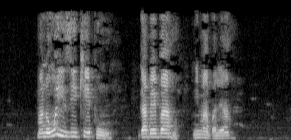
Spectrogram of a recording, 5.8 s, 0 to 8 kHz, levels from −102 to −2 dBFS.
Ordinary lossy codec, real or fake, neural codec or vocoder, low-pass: AAC, 32 kbps; real; none; 7.2 kHz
